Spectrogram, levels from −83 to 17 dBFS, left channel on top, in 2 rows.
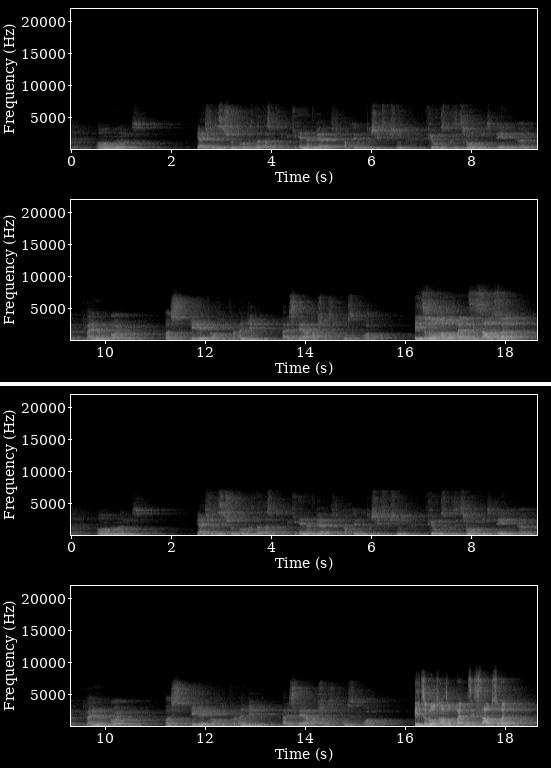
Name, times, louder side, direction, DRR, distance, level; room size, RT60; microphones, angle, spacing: voice 1, 0.5-1.4 2.5-10.5 11.2-13.0 13.5-15.4, equal, 15° left, -4 dB, 2.2 m, -35 dB
voice 2, 16.2-18.1, right 2 dB, 65° right, 1 dB, 1.3 m, -26 dB
13.0 x 12.5 x 5.2 m, 2.3 s
head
